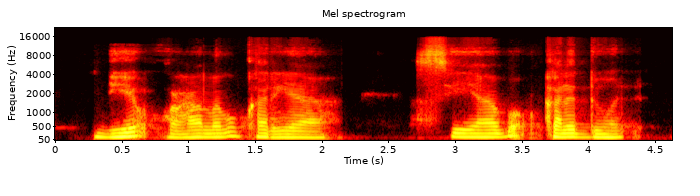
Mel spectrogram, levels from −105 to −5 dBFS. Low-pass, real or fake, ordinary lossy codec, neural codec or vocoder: 14.4 kHz; fake; Opus, 32 kbps; codec, 32 kHz, 1.9 kbps, SNAC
